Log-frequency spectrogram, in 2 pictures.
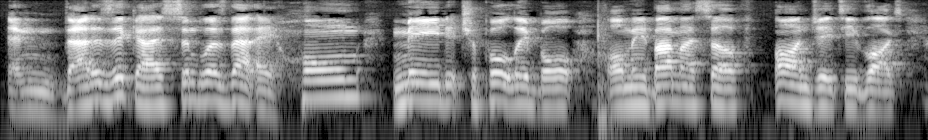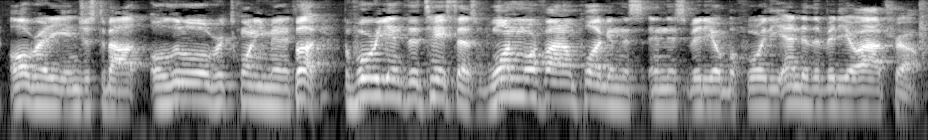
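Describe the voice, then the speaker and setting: A man's voice: mid-range voice, fairly quick, hardly any pauses, bright, forceful tone. A young man talking casually and enthusiastically to his viewers as a vlogger, recorded in a home kitchen on a camera at about arm's length. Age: young adult. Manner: enthusiastic, earnest. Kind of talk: casual vlog talk to viewers.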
